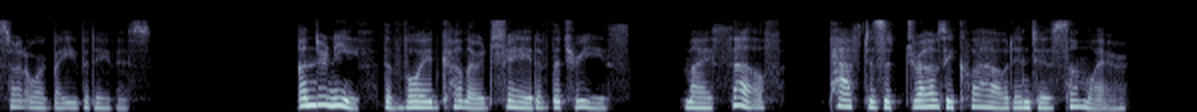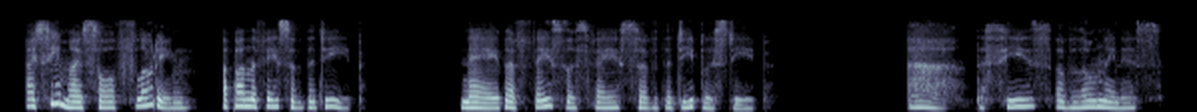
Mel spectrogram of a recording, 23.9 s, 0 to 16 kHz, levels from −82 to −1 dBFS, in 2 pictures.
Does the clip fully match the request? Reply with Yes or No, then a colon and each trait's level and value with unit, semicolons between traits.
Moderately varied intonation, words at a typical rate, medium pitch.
No: average, 3.8 semitones; slow, 120 wpm; medium, 180 Hz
